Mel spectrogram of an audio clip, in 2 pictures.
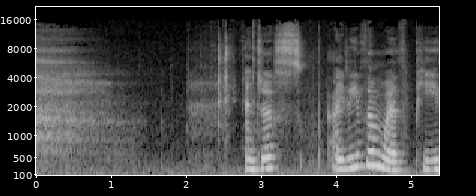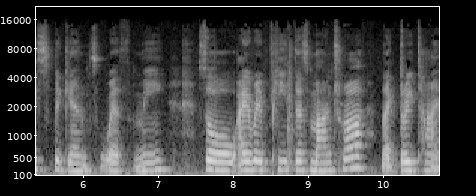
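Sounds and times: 
deep breath during guided meditation: 0:00.0 - 0:02.6
speech: 0:02.8 - 0:10.7.

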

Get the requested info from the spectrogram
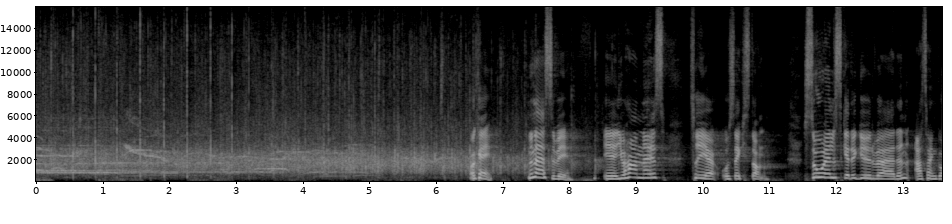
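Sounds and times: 
applause from a large audience: 0:00.0 - 0:08.9
speech: 0:06.6 - 0:13.5.

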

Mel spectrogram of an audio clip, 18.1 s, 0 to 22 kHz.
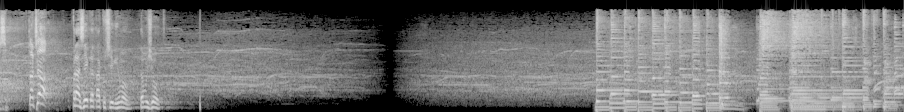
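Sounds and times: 
speech: 0:00.0 - 0:03.4
live crowd cheering and whooping: 0:00.0 - 0:18.0
music with a steady beat: 0:12.0 - 0:18.0.

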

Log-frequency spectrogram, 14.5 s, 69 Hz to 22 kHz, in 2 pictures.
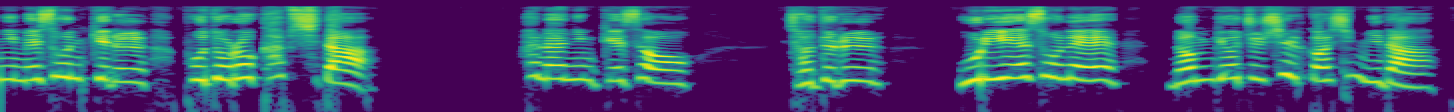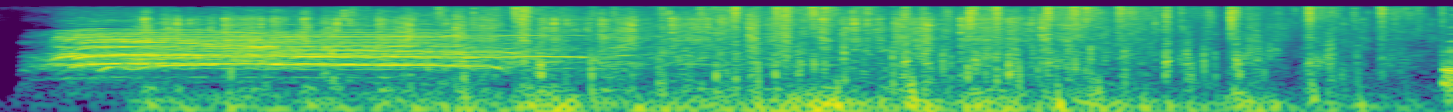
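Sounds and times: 
speech: 0:00.0 - 0:02.0, 0:02.6 - 0:08.3
large crowd of soldiers shouting and roaring: 0:07.4 - 0:11.0
scattered yells: 0:07.4 - 0:11.1
churning battle din with hoofbeat-like clatter: 0:07.5 - 0:14.2.

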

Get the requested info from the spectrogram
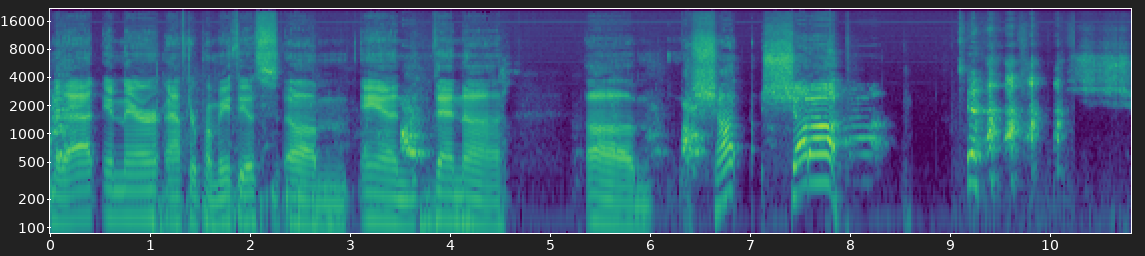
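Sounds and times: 
neighbor's dog barking outside a side window: 0:00.0 - 0:00.3, 0:03.5 - 0:04.0, 0:06.0 - 0:06.6
speech: 0:00.4 - 0:04.7, 0:05.3 - 0:08.1, 0:09.2 - 0:10.4.

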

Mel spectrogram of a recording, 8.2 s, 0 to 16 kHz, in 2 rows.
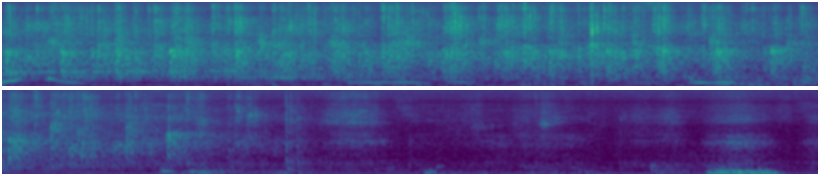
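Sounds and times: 
audience applause for panelists: 0:00.0 - 0:05.7.

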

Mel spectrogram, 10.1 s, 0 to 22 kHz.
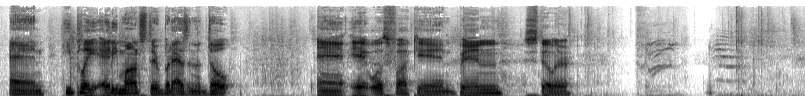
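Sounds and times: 
speech: 0:00.1 - 0:03.0, 0:04.0 - 0:07.2
high-pitched cat meows: 0:08.1 - 0:09.5.

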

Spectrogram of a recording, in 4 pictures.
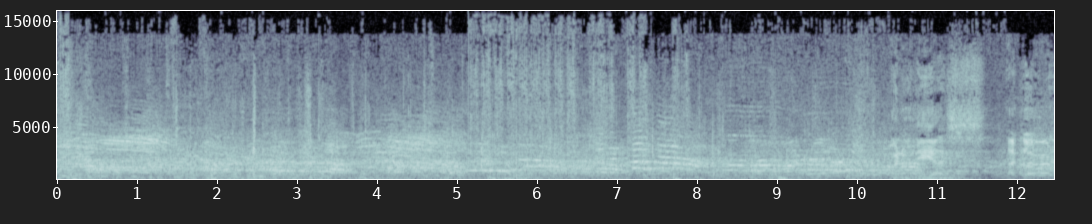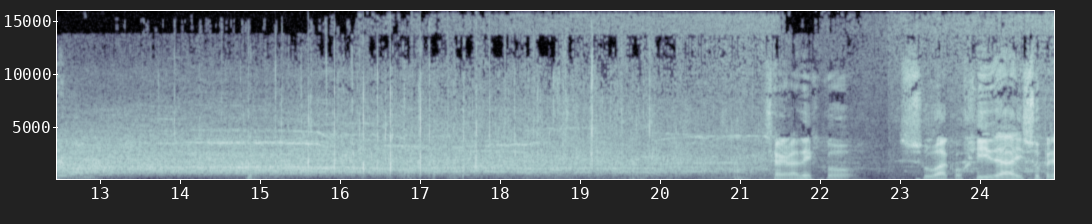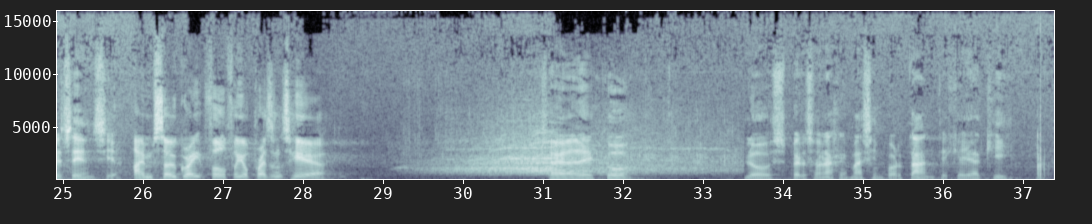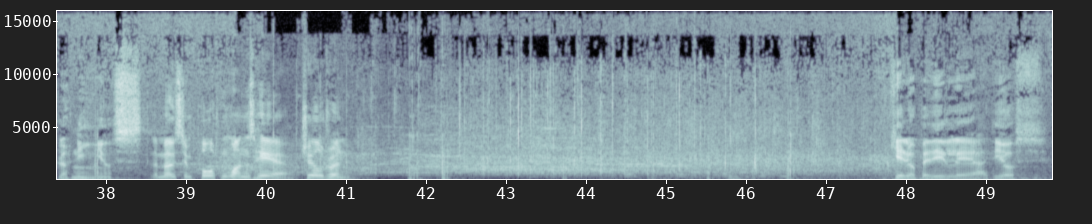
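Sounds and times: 
large outdoor crowd applauding outside the U.S. Capitol: 0:00.0 - 0:08.8, 0:12.3 - 0:21.4, 0:29.2 - 0:33.6, 0:38.8 - 0:48.8
large outdoor crowd cheering outside the U.S. Capitol: 0:00.0 - 0:22.7, 0:23.3 - 0:25.8, 0:29.1 - 0:33.6, 0:37.4 - 0:49.4
speech: 0:21.4 - 0:22.4, 0:23.3 - 0:28.4, 0:31.1 - 0:32.2, 0:33.5 - 0:41.9, 0:47.9 - 0:49.7.

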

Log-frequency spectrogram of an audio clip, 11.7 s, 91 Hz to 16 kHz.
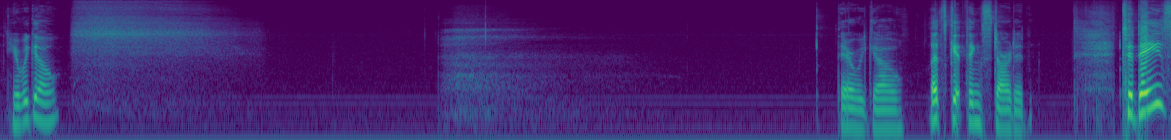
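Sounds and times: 
low hum: 0:00.0 - 0:09.3
speech: 0:00.1 - 0:01.1, 0:08.4 - 0:11.7
person breathing deeply in through the nose and out through the mouth: 0:00.7 - 0:02.8, 0:04.4 - 0:06.6.

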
